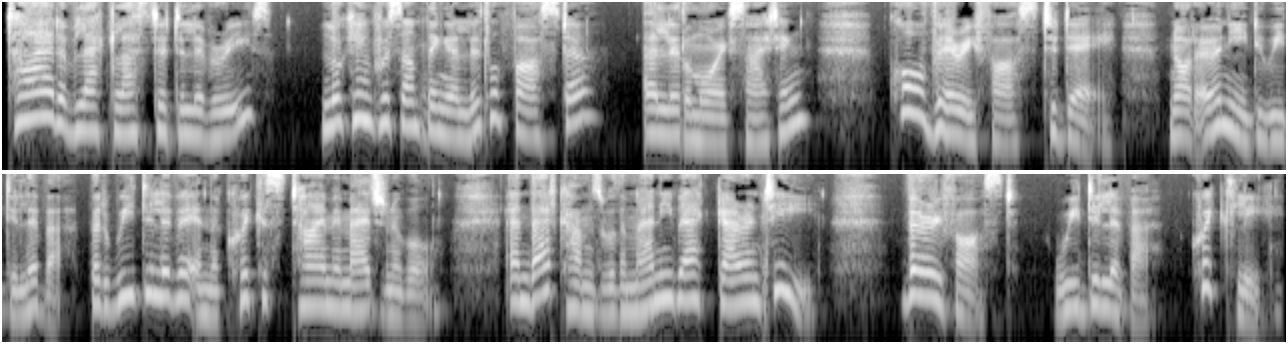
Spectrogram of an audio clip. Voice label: corporate

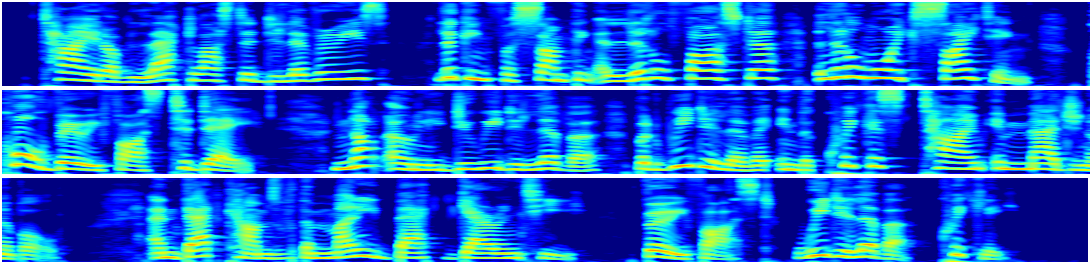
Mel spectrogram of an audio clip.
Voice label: hard sell

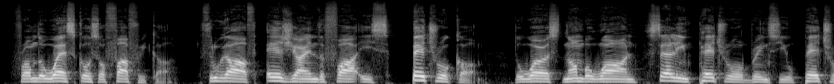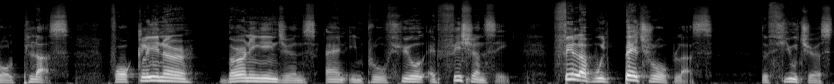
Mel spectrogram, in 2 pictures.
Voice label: hard sell

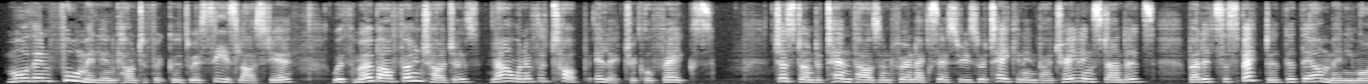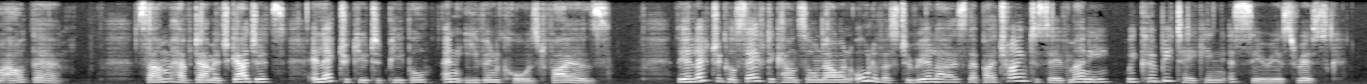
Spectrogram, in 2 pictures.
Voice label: accent british

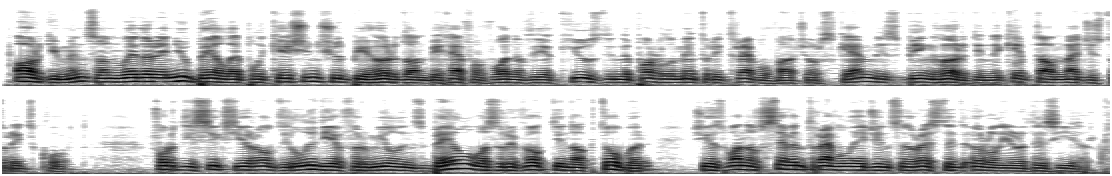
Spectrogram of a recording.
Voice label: accent russian

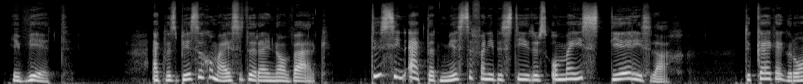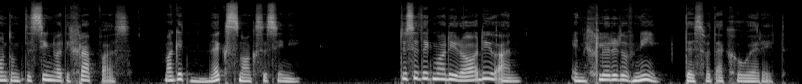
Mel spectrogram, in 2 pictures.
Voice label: chatty afr

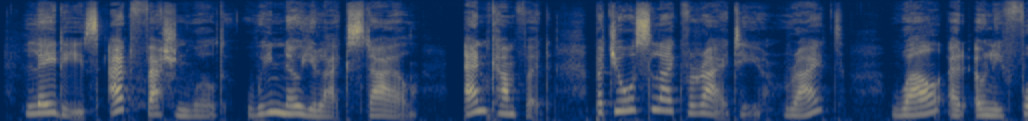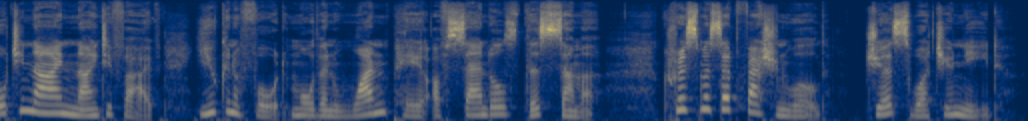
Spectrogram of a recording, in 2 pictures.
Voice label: hard sell

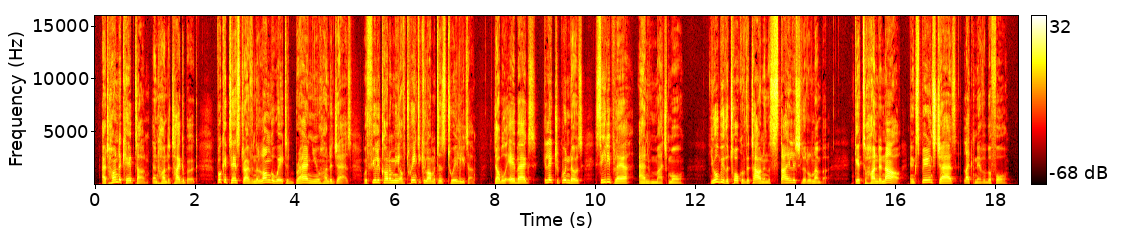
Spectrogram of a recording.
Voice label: hard sell

